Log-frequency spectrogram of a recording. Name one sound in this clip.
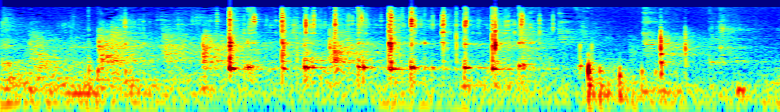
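Dice rattle in a cup.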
